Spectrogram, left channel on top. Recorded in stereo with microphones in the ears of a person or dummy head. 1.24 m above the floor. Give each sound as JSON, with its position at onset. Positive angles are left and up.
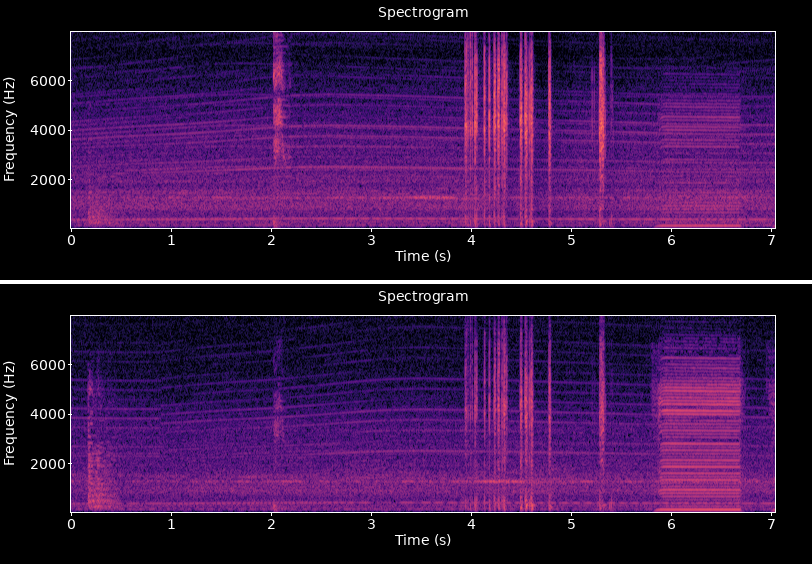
{"t": 0.2, "sound": "an explosion", "side_deg": -70}
{"t": 2.0, "sound": "a clunk", "side_deg": 80}
{"t": 3.9, "sound": "tape being pulled", "side_deg": 40}
{"t": 5.8, "sound": "a phone buzzing", "side_deg": -75}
